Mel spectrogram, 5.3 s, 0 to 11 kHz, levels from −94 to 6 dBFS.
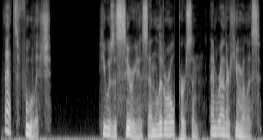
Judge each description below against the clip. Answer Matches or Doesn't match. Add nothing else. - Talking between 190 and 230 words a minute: Doesn't match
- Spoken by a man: Matches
